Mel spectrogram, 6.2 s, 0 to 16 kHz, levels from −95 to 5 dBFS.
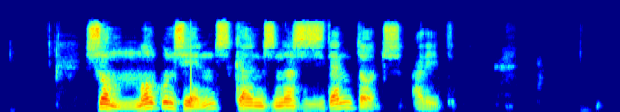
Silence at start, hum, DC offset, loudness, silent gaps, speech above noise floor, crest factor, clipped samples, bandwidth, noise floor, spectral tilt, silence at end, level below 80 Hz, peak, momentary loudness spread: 0.85 s; none; under 0.1%; -22 LUFS; none; 59 dB; 20 dB; under 0.1%; 8.2 kHz; -81 dBFS; -3 dB/octave; 1.85 s; -64 dBFS; -4 dBFS; 14 LU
